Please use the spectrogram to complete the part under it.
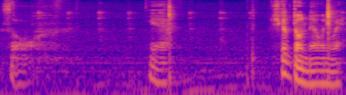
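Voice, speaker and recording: This craft vlogger, sounding congested, sits in a room at home at night under a lamp and talks casually to the camera. His voice is low and somewhat dark, he takes his time, and he rambles and repeats points while a bit of background noise lingers.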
